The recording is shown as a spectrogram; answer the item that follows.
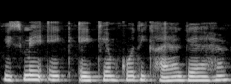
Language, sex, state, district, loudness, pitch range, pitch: Hindi, male, Chhattisgarh, Raipur, -14 LUFS, 185-200 Hz, 200 Hz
